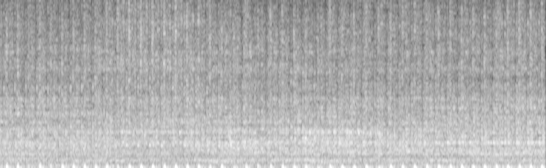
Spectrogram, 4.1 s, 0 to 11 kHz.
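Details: GX160-type single-cylinder engine after valve clearance adjustment (sizes 10 and 25) for weak, rough running: pulses at a quick, fairly even beat with no ticking or clatter; valve train quiet, normal running.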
